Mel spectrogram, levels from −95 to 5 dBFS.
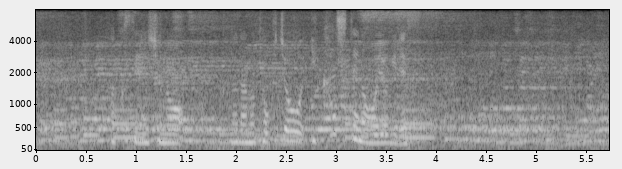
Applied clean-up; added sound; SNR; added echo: none; Guitar; 8 dB; none.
